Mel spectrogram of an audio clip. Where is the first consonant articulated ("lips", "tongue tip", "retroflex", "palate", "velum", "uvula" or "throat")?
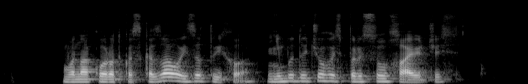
lips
